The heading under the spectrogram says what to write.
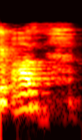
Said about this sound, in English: Because I cough. So good. So professional.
